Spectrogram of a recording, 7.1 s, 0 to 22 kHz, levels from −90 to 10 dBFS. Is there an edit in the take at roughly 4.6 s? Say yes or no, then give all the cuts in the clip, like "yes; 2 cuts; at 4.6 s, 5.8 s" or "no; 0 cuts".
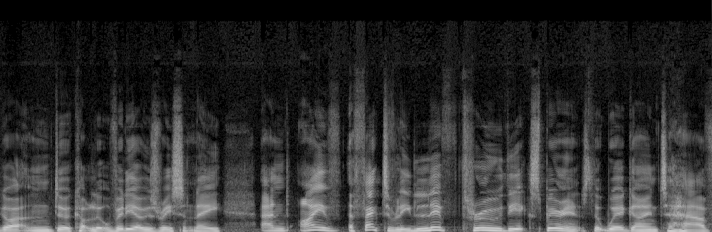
no; 0 cuts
